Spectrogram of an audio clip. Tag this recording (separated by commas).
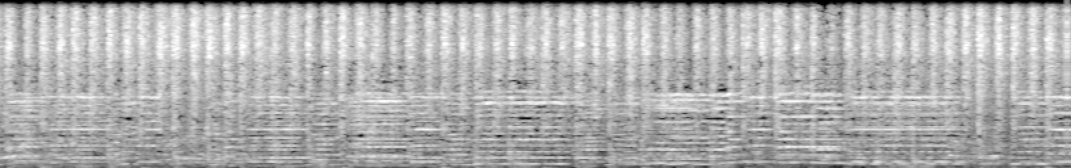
Accordion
